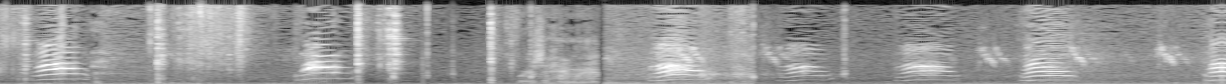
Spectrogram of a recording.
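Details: Cat trapped in cement concrete, meowing repeatedly in loud, arched calls that bend down in pitch, with sharp tapping and knocking sounds between them and brief human speech nearby.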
